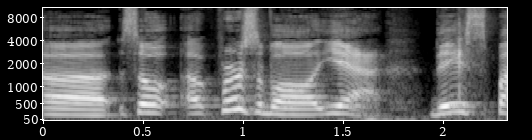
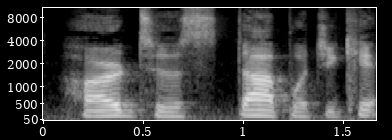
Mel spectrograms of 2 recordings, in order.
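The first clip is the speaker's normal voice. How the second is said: low, flat, deadpan delivery; 6 semitones lower, 5 dB quieter than usual. Recounting a submarine movie scene to another speaker, doing a deadpan Nicolas Cage impression. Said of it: "completely deadpan".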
